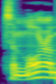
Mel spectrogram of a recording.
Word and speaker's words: Temuera: Because we see, I think I'm pronouncing his name right, Temuera Morrison? – Temuera Morrison, Aquaman's dad.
